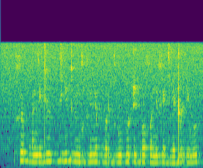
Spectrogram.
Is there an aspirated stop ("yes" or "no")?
no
